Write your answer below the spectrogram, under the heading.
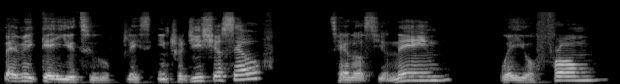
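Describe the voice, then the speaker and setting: A man's voice: on the high side, sing-song, slow, gravelly. A man hosting a radio interview, friendly and chatty, with frequent filler phrases. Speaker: radio host.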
